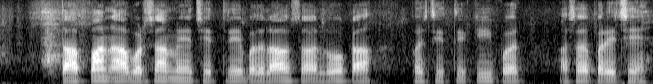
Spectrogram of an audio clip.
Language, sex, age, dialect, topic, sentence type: Maithili, male, 31-35, Eastern / Thethi, agriculture, statement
